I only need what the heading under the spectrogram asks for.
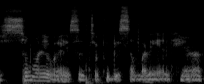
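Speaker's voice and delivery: soft, nervous whisper.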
